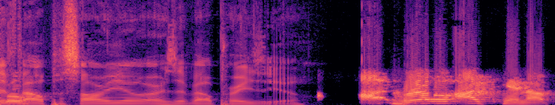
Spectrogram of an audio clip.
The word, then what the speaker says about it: Valparaiso: How are we gonna know that phonetically is correct? If anybody knows, Snoop knows. That's Snoop. He's right there. Valparaiso. Okay. Or I think a lot of people just say Valpo.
